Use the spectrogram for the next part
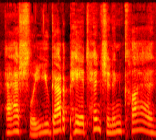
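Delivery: nagging parent voice. Retold or imitated. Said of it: "say the line in a stupid voice".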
